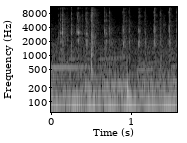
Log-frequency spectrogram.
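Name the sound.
typing on a computer keyboard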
